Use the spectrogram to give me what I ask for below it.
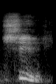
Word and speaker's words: Shu: I believe I say it, is it Su? Who? How do you say your last name? Shu. Shu. Shu.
